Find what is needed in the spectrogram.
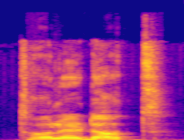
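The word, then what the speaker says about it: תולדות: If you take this word toledot, so we have to, le, dot. To, le, dot. So 3 syllables again in toledot.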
